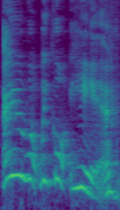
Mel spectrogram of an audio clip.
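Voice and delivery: put-on high, slow old Utah lady voice, American accent; hammed-up elderly Utah woman's American accent. Podcaster mimics old Utah lady holding a skull, American accent. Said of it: "in an old lady American accent from Utah".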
